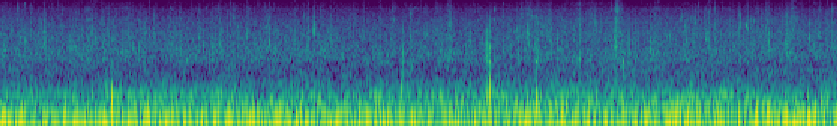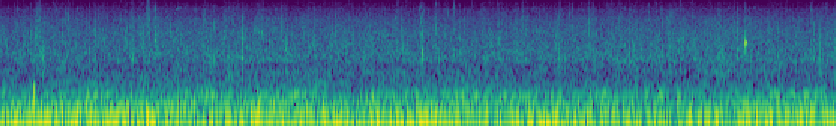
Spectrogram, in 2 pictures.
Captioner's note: gentle rain on forest floor; squirrel foraging in dry autumn leaves; distant bird calls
